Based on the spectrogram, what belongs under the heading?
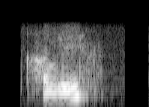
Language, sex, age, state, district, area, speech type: Dogri, male, 18-30, Jammu and Kashmir, Samba, rural, conversation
